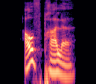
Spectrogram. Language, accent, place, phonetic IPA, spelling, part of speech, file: German, Germany, Berlin, [ˈaʊ̯fpʁalə], Aufpralle, noun, De-Aufpralle.ogg
- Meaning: nominative/accusative/genitive plural of Aufprall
